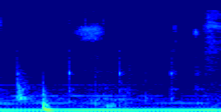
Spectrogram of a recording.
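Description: Faint strokes of a felt-tip permanent marker drawing on paper, with a soft knock about half a second in.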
